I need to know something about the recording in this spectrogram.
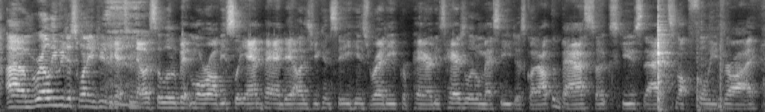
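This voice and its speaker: A woman's voice: deep voice, flat delivery, quick pace, few pauses. A woman in her thirties chatting casually on a couple's home vlog, joking and rambling with lots of fillers. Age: 30s. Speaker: co-host. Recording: echoey room with faint noise.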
